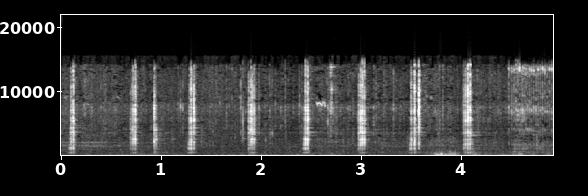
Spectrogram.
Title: Montra Downtown - Weird creaking noise from bottom bracket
